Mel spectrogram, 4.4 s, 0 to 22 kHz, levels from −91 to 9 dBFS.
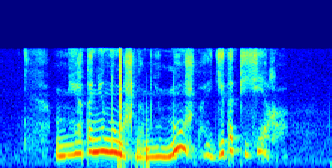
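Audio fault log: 1.56–2.00 s, bit errors on an ADPCM link: the G.722 speech breaks into pops and rough, gritty bursts with quick level jumps. A few bits per thousand got flipped, and each one knocks the decoder's step size and predictor off, so the damage rings on for some milliseconds.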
